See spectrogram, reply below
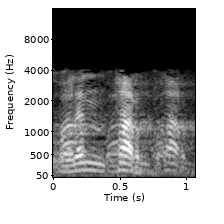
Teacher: يعني عندما استمعنا القراءة الصحيحة ولن ترضى، تاء رقيقة وراء مفخمة، نسمع كثيرا قراءة البعض ولن ترضى. ترضى يعني معناها التاء فخمت أو أخذت جزءا من التفخيم ما ينبغي لها أن تأخذها. تاءات مرققة، ما فيش تاء أبدا مفخمة.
